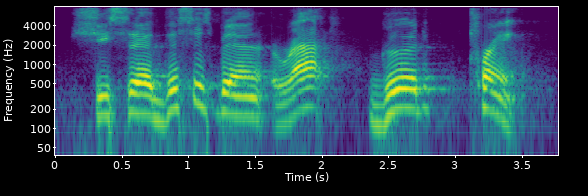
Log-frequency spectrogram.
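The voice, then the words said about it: Imitated American Southern accent. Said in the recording (Chinese): “她有南方的口音 ... 有些人听不懂她南方口音”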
